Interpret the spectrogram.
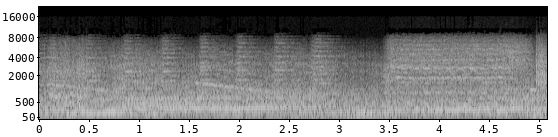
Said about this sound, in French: Le camion a démarré.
